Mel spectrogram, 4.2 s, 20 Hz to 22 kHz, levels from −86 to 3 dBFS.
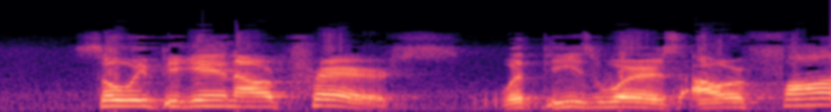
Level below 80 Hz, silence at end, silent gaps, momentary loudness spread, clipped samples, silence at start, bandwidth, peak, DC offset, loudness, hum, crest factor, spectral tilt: -58 dBFS; 0 s; none; 7 LU; under 0.1%; 0.45 s; 8.2 kHz; 0 dBFS; under 0.1%; -13 LUFS; none; 12 dB; -5.5 dB/octave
